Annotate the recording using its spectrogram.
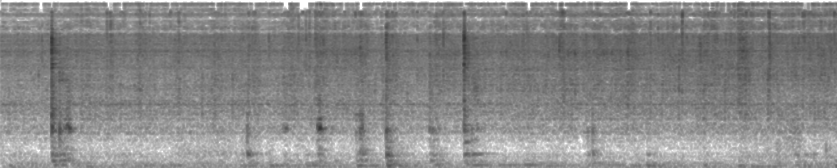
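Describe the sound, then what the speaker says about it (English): Potatoes and onion frying in a pan for Bratkartoffeln, a steady close sizzle with occasional crackles and a few sharp pops or stirring clicks, no talking. "Right, they're starting to fry."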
